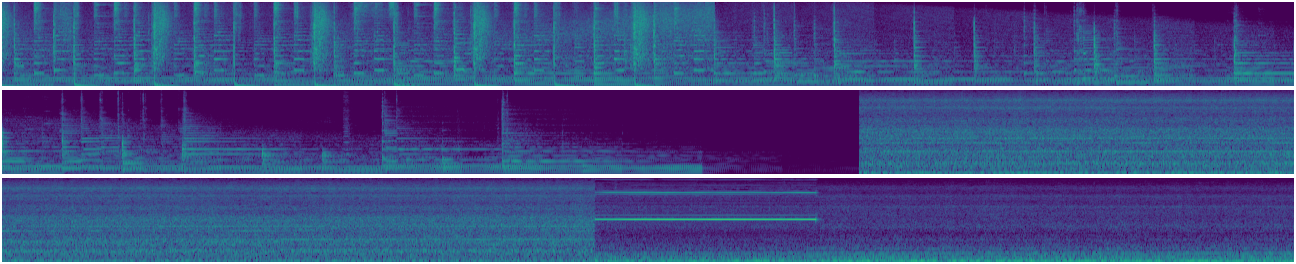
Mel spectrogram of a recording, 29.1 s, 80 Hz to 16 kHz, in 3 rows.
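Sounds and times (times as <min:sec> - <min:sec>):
combine harvester engine drone: 0:16.2 - 0:23.9.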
